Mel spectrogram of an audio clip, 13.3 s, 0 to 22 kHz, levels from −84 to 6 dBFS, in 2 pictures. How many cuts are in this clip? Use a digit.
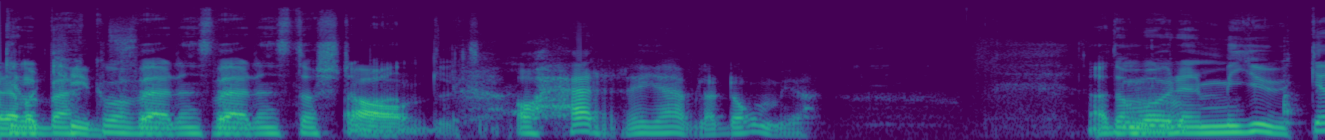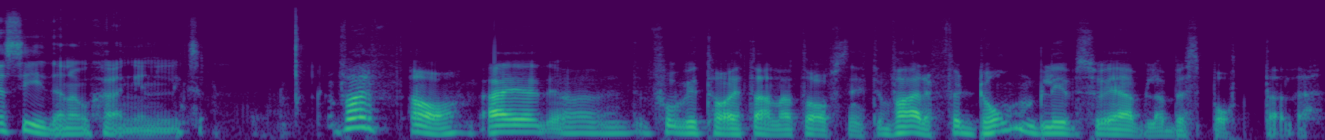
2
